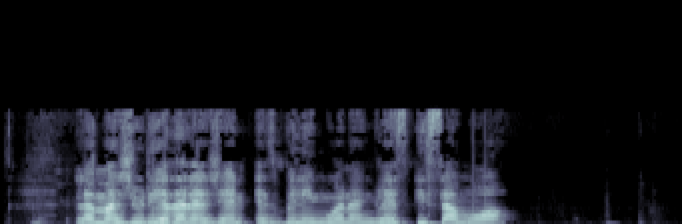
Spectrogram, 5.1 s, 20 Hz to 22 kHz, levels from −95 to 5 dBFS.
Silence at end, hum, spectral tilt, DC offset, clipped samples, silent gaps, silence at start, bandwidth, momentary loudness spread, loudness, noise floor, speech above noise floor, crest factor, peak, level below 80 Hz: 1.35 s; none; -2 dB/octave; under 0.1%; under 0.1%; none; 0.25 s; 11.5 kHz; 10 LU; -22 LUFS; -80 dBFS; 58 dB; 20 dB; -4 dBFS; -68 dBFS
